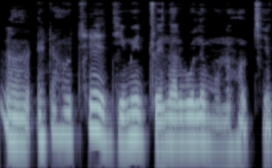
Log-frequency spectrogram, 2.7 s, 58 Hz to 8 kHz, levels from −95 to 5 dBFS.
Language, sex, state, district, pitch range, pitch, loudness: Bengali, male, West Bengal, Kolkata, 125-145 Hz, 130 Hz, -31 LUFS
